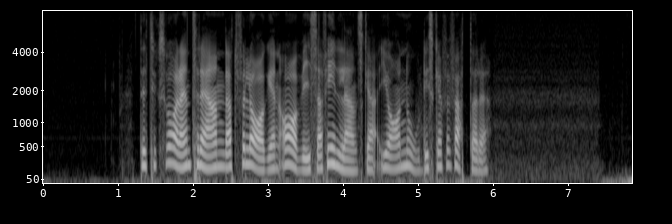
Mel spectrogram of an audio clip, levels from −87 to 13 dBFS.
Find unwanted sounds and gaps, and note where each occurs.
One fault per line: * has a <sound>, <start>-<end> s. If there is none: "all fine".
all fine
